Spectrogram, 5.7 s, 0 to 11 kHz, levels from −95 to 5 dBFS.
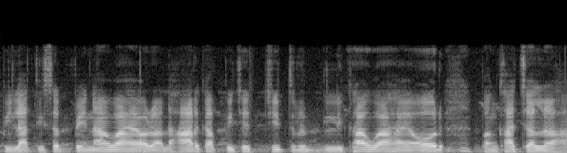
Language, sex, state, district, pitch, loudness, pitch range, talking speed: Hindi, male, Bihar, West Champaran, 130 Hz, -16 LUFS, 125-135 Hz, 190 wpm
